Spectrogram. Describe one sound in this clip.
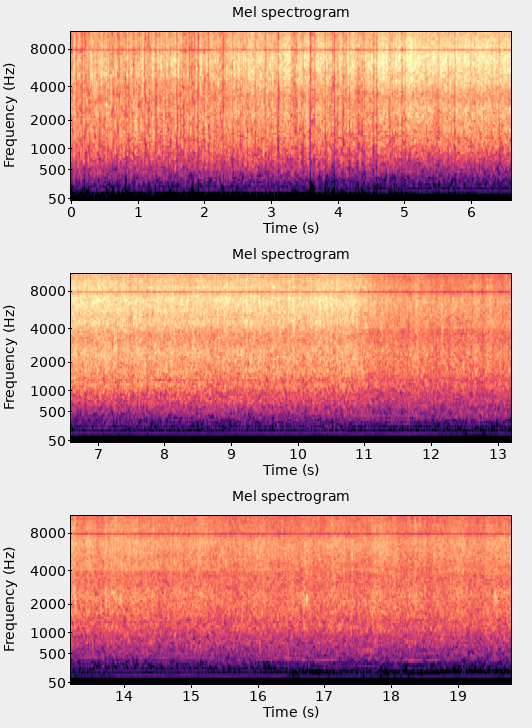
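A motorboat engine hums steadily.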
